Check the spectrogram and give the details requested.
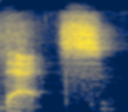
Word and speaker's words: debts: And did you know that debt that that be silent in debt? Yeah, it is silent.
